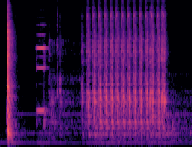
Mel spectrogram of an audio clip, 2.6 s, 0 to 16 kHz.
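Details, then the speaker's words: Franklin Ace 1000 Apple II+ clone floppy drive, clean inside, powered on with no disk inserted: sharp click, short buzz, then about fifteen even chattering seek steps over a second; normal power-up seek. "All right, no disc is in here. Let's see if we hear the regular Apple Seek sound on power"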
